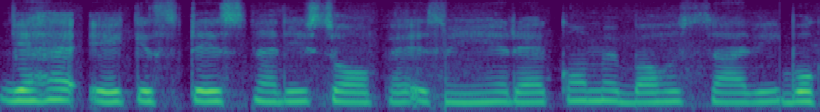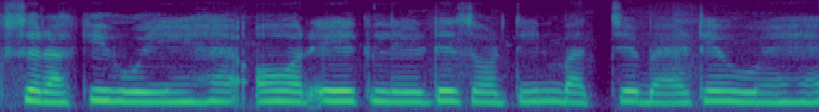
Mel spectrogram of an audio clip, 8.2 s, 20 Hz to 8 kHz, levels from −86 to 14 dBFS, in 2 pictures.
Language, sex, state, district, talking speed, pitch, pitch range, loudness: Hindi, female, Bihar, Saran, 185 wpm, 220 Hz, 210-230 Hz, -24 LUFS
